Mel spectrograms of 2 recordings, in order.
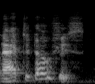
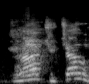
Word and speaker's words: Natchitoches: That's what we call it, Natchitoches.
